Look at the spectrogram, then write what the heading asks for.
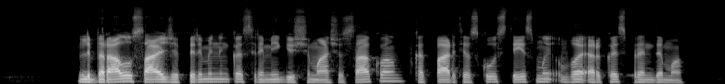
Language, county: Lithuanian, Kaunas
